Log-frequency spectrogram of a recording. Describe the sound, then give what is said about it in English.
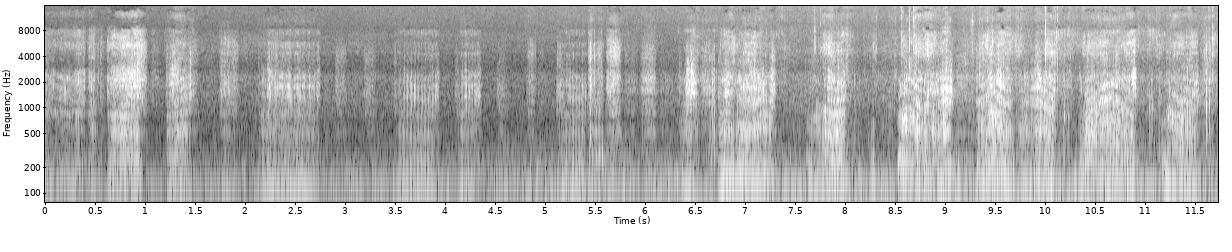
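A dog, Dakota, producer Chad Blake's dog, pants heavily and rhythmically, with rough, breathy huffs and low growling-like rumbles continuing steadily throughout, no talking. Binaural recording at the beginning of a song. “However, I think it's just the dog in the beginning is the only binaural part, which of course is Dakota, Chad Blake's dog, the producer.”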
